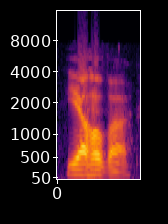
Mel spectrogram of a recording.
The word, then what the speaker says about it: Yehová: Agora que estabelecemos essa base, vamos ver que 10 rabinos que declararam em suas escrituras que a verdadeira pronúncia do nome é Yehová.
